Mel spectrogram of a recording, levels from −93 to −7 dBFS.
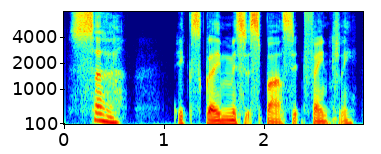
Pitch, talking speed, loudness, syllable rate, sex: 105 Hz, 100 wpm, -20 LUFS, 3.7 syllables/s, male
